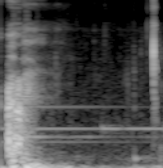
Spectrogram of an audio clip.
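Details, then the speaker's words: Adult whose sinuses suddenly started draining, sneezing and coughing while recording gameplay: a single abrupt cough burst over steady game music. "so real quick one apologizes you can hear me sneezing and coughing yeah my sinuses just started draining all of a sudden"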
